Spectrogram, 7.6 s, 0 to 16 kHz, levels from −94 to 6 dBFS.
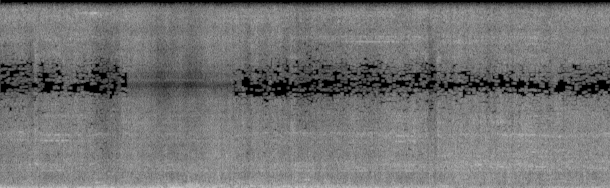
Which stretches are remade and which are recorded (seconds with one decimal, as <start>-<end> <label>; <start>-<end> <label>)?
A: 0.0-1.6 recorded; 1.6-2.9 remade; 2.9-7.6 recorded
